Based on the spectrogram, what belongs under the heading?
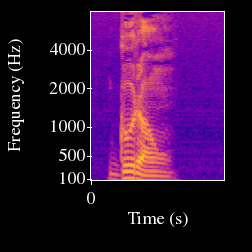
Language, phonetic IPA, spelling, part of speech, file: Polish, [ˈɡurɔ̃w̃], górą, adverb / noun, Pl-górą.ogg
